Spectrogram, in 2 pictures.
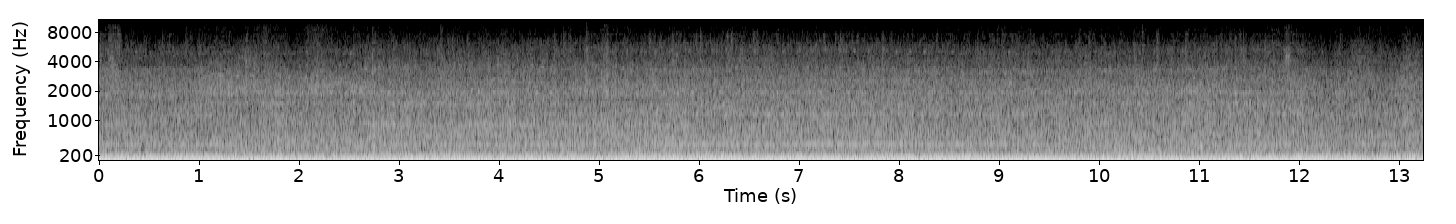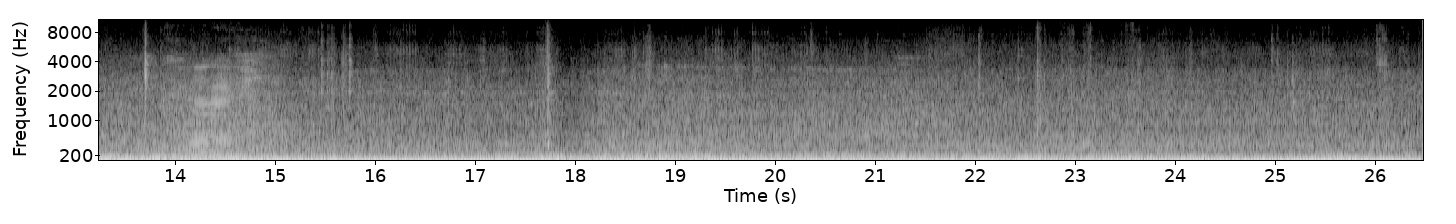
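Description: Heavy truck's diesel engine running at low speed while the truck creeps forward, heard from inside the cab as a steady low drone. Its note shifts about halfway through, and a single sharp click comes a little later.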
